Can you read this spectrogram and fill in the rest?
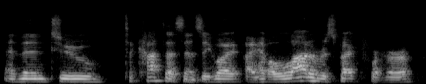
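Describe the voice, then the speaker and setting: A man hosting an interview, polite and measured, with occasional fillers. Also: mid-range voice. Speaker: interview host.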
